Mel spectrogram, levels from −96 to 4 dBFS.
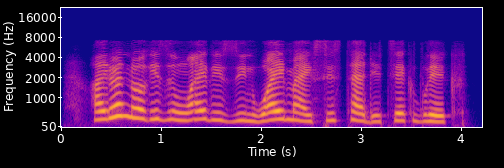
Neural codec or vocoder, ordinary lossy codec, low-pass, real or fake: codec, 16 kHz, 0.8 kbps, ZipCodec; none; 7.2 kHz; fake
